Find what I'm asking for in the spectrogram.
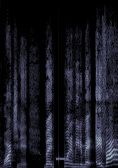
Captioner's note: beep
